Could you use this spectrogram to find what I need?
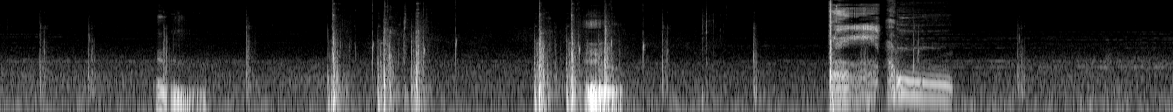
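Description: Footsteps tap softly and steadily.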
